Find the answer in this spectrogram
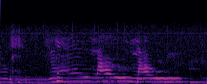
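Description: A ukulele playing a plucked tune, with a voice singing along in long, wavering, sliding meows like a cat.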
